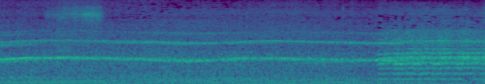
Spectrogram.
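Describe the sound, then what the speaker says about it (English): A fire engine siren sounds as a steady, loud wailing tone that holds its pitch throughout and becomes richer and more layered near the end, with no speech over it. "Fire engine, fire engine, fire engine, fire engine."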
